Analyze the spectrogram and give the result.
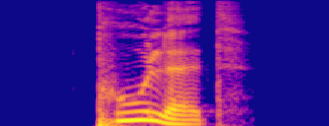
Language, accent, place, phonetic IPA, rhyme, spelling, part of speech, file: German, Germany, Berlin, [ˈpuːlət], -uːlət, pulet, verb, De-pulet.ogg
- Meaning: second-person plural subjunctive I of pulen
